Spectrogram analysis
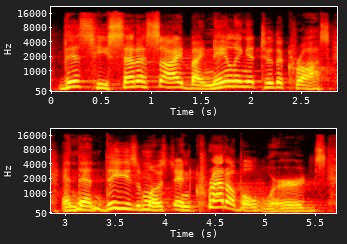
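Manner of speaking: high, loud proclamation; full-force preaching. Acted. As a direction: proclaim it triumphantly. Climax of the reading.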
